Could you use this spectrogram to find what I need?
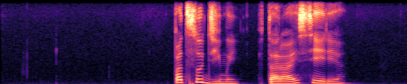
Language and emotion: Russian, positive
